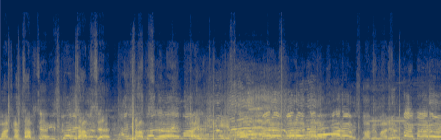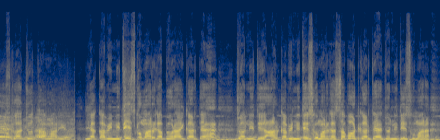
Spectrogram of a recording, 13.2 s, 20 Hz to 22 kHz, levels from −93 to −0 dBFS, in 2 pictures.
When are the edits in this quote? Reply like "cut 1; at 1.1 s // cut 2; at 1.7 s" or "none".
cut 1; at 7.7 s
